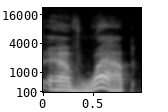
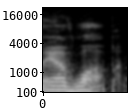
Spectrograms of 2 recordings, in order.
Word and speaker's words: AVWAP: you to know that it's pronounced avwap not have so let's look at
